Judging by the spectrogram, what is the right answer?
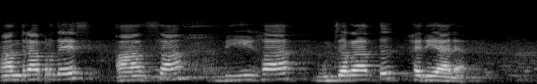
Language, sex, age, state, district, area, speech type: Malayalam, female, 45-60, Kerala, Kottayam, rural, spontaneous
